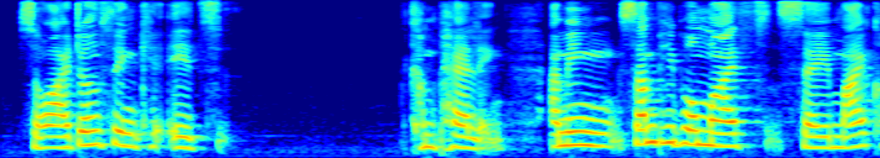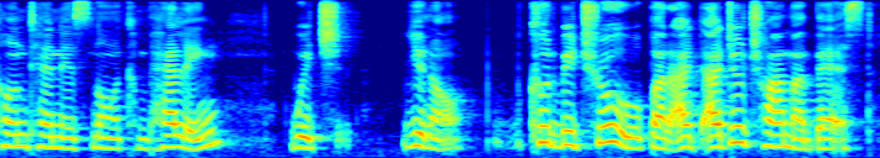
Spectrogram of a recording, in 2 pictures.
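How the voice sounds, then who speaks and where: A Chinese woman whose first language is Chinese muses thoughtfully in a mid-range voice, dropping plenty of "you know" and "uh" fillers. She's a guest on a casual interview, where she works as a language content creator.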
